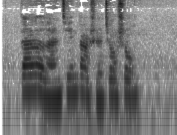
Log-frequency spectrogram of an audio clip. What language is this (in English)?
Chinese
